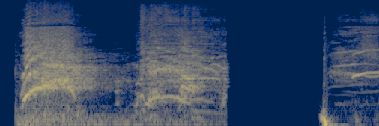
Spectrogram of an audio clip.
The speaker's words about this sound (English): I guess she yelled first and then punched him, huh? That's exactly what happened.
